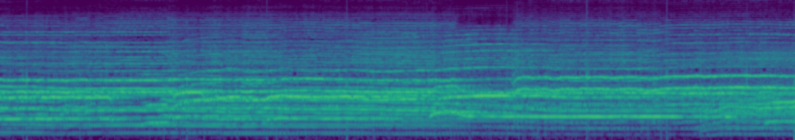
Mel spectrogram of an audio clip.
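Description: Choir-like vocal drone from an electroacoustic sound installation: many sustained voice-like tones held together at a steady level, some of them sliding slowly up or down in pitch.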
